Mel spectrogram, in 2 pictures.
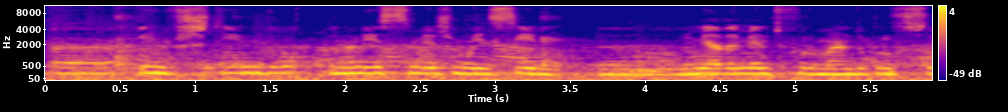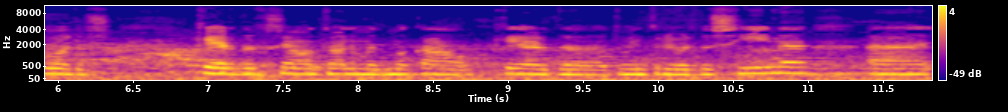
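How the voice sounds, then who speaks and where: A woman lecturer with a European Portuguese accent, answering in a measured way with hesitant fillers. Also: mid-range voice. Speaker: university lecturer. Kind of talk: interview answers. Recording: loud background noise.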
